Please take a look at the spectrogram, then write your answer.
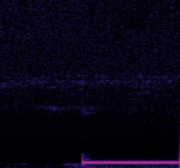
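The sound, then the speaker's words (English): A steady, loud telephone ringing tone of a call waiting to be answered comes on abruptly partway through and holds unbroken to the end, after a moment of faint low background noise. “It's still ringing, honey.”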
